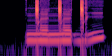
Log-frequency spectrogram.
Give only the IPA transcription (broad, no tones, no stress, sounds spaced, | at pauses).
ŋ͡ǀ ɛ ŋ͡ǀ ɛ ɡ͡ǀ i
